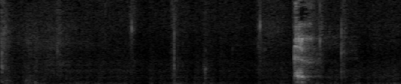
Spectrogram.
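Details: Young child with a recent cough, seemingly mild but deep-sounding, no treatment offered by hospital: one short, sharp, chesty cough in a quiet room.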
